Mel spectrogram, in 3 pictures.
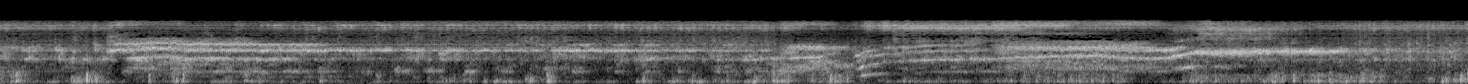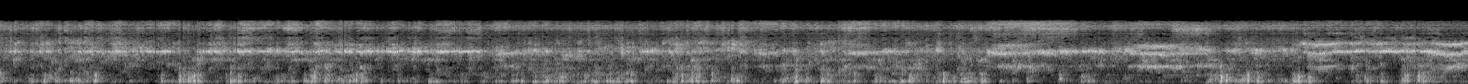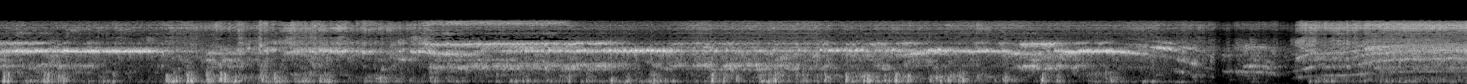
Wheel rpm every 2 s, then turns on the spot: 160, 160, 160, 160, 150, 160, 220, 230, 230, 230, 230, 230, 230, 230, 230, 240, 230, 210, 210, 220, 200, 110.
none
